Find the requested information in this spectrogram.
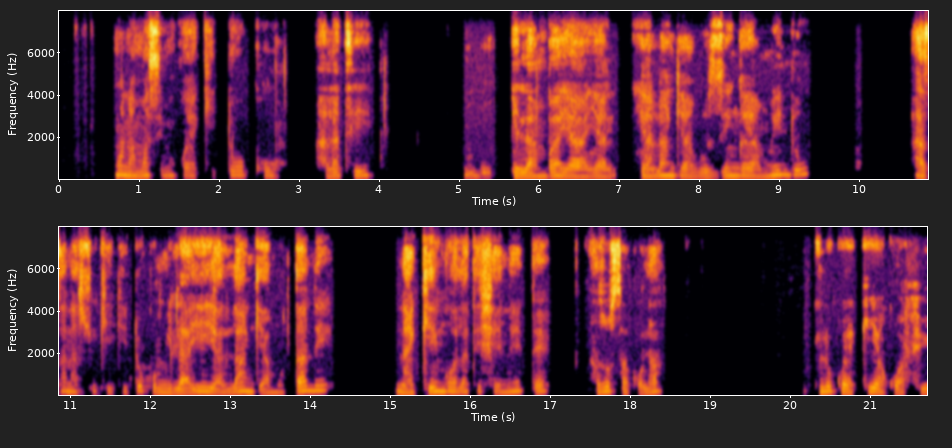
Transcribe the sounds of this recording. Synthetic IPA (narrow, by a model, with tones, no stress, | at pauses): mwa˦na˨mwa˦si˨˦mɔ˦kɔ˦ja˨kʰi̥˨tɔ˦kʰo˦ | a˨la˦tʰi˦ | e˨la˨mba˦˨ | ja˨la˦ŋɡi˨ja˨bo˨zi˦ŋɡa˦ja˨mwi˦ndu˦ | a˨za˦na˨su˦kʰi˨ki˨tɔ˦kɔ˨mi˨la˨ji˦ja˨la˦ŋɡi˨ja˨mo˨ta˦nɛ˦ | na˨ki˦ŋɡo˦a˨la˦ti˦ʃɛ˨nɛ˦tɛ˦ | a˨zo˦sa˨ko˨la˦ | e˨lɔ˦kɔ˨ja˨kʰi˦ja˨kwa˨fi˦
